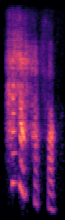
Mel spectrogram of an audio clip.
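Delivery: high cackling hyena laugh. Acted. Hyena laughs at Floki, high cackle. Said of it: "he said between laughs".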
